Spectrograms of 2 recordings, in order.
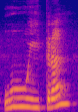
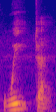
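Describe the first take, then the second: First: "uitral" with U and I as separate full vowels, slow and higher; split vowels, wrong. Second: "huichal" opening on a W glide, "wi-chal", lower; glide onto strong I. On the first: Linguist showing learners the mistake, split vowels. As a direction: stretch "uitral" into "oo-ee-tral". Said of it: "en vez de ser uitral". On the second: Linguist showing the correct word, glide onto strong I. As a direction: say "huichal" with U and I in one syllable. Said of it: "Como la I es fuerte". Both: Shown as a demonstration.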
